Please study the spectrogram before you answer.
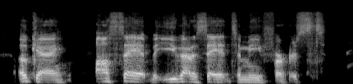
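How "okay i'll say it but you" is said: usual speaking voice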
